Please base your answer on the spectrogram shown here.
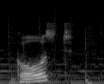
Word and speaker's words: ghost: Ghost, H is silent here.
